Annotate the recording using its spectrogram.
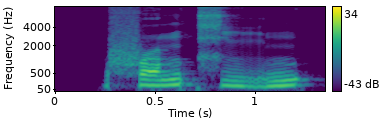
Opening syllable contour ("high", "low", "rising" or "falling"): rising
